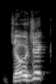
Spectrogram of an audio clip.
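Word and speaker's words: Jokić: Like, first, I'm going to try and pronounce it correct. Jokic. Think about yolks. Damn, yolks. Think about a yolk. I'm Jokic.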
